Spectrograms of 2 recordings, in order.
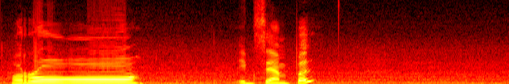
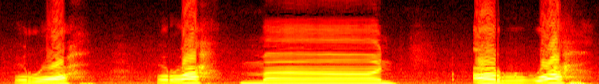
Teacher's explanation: Ra is always reads as bold. Ra is always recited thickly and the mouth turns round whenever it is recited.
